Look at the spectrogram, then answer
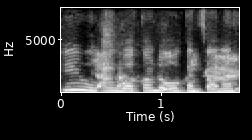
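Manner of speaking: very high, put-on cartoon-style character voice. Comparing the door greeting to the guy in Frozen: imitating the guy from Frozen. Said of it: "Frozen, where the guy's like".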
